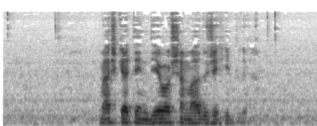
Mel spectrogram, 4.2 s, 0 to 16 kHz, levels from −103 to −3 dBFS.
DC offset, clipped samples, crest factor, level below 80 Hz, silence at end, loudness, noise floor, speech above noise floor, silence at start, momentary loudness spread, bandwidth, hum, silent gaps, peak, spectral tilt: under 0.1%; under 0.1%; 22 dB; -48 dBFS; 0.95 s; -22 LUFS; -52 dBFS; 30 dB; 1.3 s; 24 LU; 11.5 kHz; none; none; -4 dBFS; -4.5 dB/octave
